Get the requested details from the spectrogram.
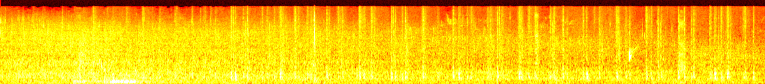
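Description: A cat's paws patter on wooden planks.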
